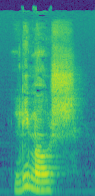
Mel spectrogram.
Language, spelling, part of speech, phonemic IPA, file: Dutch, limo's, noun, /ˈlimos/, Nl-limo's.ogg
- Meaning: plural of limo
